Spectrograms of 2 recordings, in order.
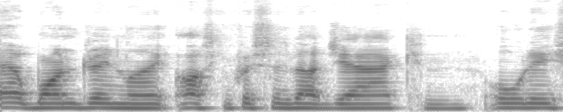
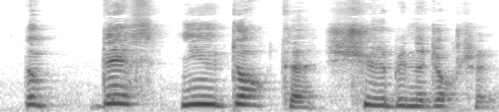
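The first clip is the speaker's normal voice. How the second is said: real anger in a higher pitch; angry insistence; 6 semitones higher than usual. Real, not acted. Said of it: "Sorry, I'm just angry".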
